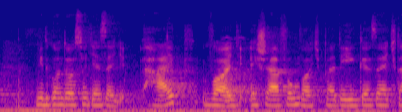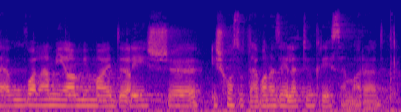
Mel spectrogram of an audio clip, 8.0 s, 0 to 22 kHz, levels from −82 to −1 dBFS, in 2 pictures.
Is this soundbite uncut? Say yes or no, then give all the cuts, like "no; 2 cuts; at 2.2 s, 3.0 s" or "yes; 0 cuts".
no; 5 cuts; at 2.0 s, 3.0 s, 4.0 s, 5.3 s, 6.0 s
